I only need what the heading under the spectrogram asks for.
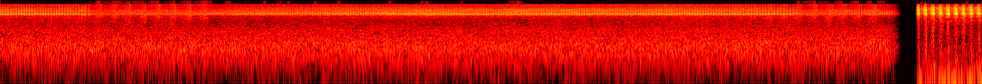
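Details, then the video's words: Grasshopper chirp heard as a continuous high, shimmering buzz with a slight dip in loudness early on. Near the end it cuts to silence, then returns as a louder, sharply pulsed chirping. "The sounds of the grasshopper | How it chirps"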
